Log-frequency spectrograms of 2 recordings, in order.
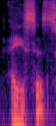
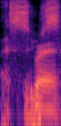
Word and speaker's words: Asus: it's twice as powerful according to Asus or as soon if you want to you want to pronounce it has 120 hertz 120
